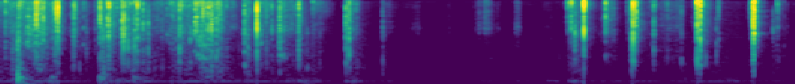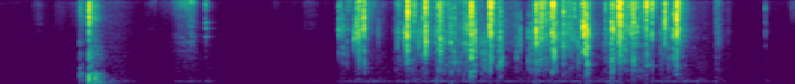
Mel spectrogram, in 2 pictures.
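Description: Trading-card booster pack wrapper crinkling as it is handled, in three bursts. One soft thump comes about six seconds in.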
